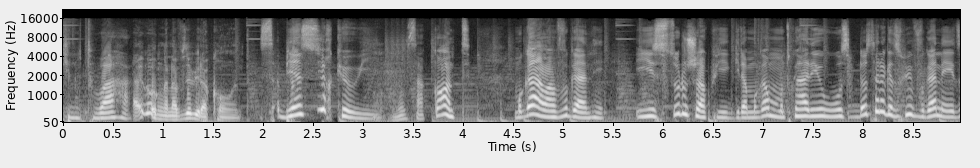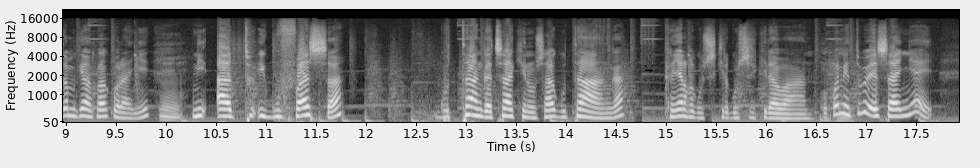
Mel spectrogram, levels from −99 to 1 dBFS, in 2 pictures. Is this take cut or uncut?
cut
